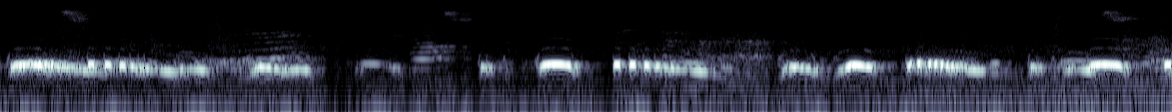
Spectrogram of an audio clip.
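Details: Spotted dove in Long An, Vietnam, singing in the 'thổ bầu' voice style: mellow, low cooing phrases of several linked notes, repeated in quick succession with short pauses, clear and close.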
